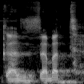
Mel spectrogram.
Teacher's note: dibunyikan dengan hamas, artinya ada bunyi desisnya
